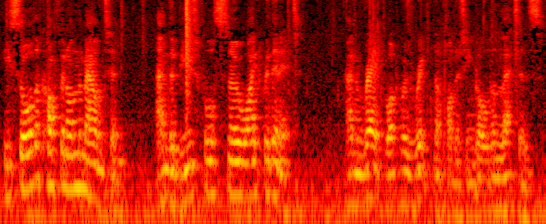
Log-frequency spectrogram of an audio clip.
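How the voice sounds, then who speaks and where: A library storyteller, a man with a medium pitch, reads a fairy tale aloud with dramatic flair, using theatrical, carefully measured phrasing. The audio is noisy, and he sounds slightly distant from the microphone.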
